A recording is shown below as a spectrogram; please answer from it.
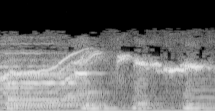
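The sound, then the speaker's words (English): A person whistles a tune over instrumental backing, with a rising glide into sustained, wavering melodic notes while low accompaniment pulses underneath. “Whistle all the day, you will find the sun is shining while you whistle your blues away.”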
